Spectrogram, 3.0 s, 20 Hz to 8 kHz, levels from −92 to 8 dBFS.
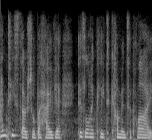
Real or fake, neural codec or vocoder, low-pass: fake; codec, 16 kHz, 4.8 kbps, FACodec; 7.2 kHz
